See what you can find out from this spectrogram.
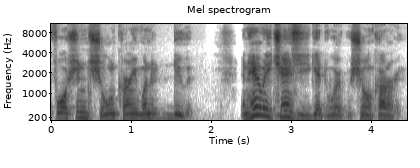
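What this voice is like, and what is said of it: Put-on southern American accent. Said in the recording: “you're a little off on his accent. You did a southern accent of some type ... That's our Aussie interpretation”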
